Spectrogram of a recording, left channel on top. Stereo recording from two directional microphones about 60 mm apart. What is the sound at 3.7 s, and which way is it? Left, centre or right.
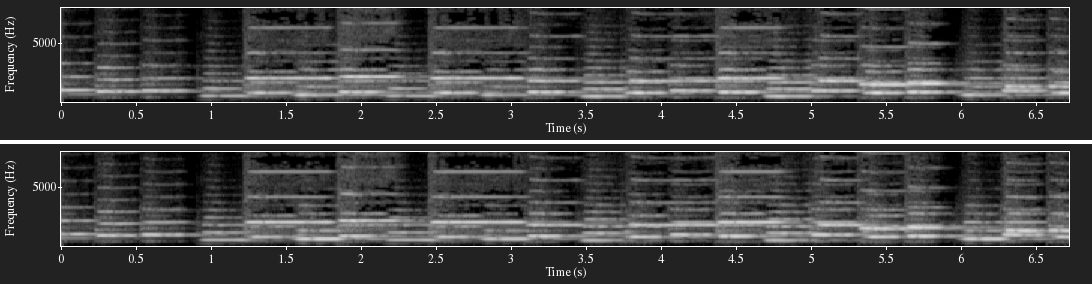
Music, right.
